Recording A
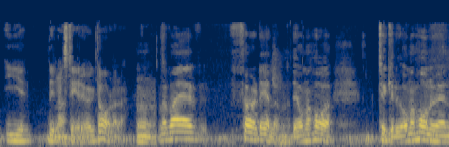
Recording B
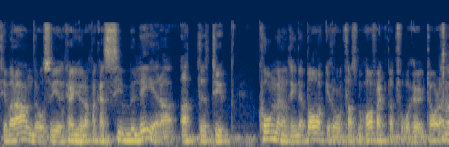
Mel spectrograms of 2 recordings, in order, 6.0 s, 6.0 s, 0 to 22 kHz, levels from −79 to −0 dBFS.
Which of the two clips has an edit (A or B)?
A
